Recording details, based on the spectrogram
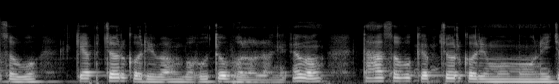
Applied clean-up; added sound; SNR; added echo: none; none; none; none.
